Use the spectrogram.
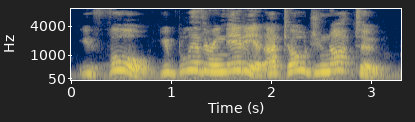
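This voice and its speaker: A man playing a commanding, impatient detective in an old-time radio drama, crisp and didactic. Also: very high voice, sing-song, a little slow, exaggerated voice. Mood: urgent, exasperated. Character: commanding, razor-sharp, impatient male detective.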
